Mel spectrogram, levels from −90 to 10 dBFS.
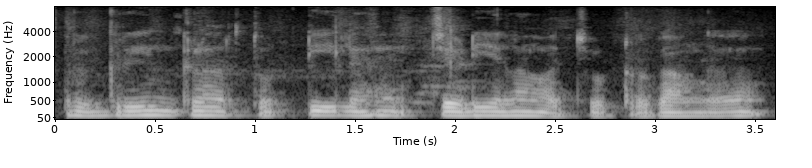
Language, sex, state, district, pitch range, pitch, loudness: Tamil, male, Tamil Nadu, Kanyakumari, 100-110 Hz, 105 Hz, -18 LUFS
